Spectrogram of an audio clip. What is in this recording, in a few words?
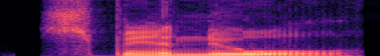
"spinule", American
